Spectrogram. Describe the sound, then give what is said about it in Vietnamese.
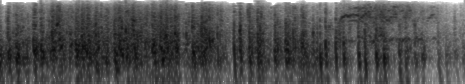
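Loud, dense drumming of galloping hooves rushes by, nine horses at once, three ridden and six led as spares, racing east, with a horse whinnying over the pounding rhythm near the end. “Triệu Mẫn, Trương Vô Kỵ và Tiểu Chiêu, ba người cưỡi ba con ngựa, còn sáu con kia dẫn theo để thay đổi, phóng gấp về hướng đông.”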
